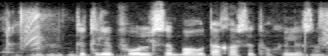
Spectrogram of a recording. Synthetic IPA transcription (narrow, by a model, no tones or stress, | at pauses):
t̪it̪lipʰulsebɔɦut̪akaset̪ʰokʰilesen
